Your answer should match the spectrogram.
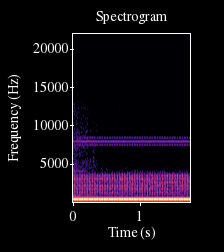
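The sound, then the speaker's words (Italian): A steady telephone dial tone hums continuously and evenly, loud, with no voices, as an outgoing call to an electrician waits to connect. “Prima telefonata all'elettricista.”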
